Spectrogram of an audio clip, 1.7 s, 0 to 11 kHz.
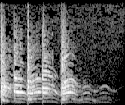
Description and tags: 2 stringed gourd twang. Recorded as 22khz
One of the instruments as played by the FLOATING CONCRETE ORCHESTRA
detuned, gourd, handmade, invented-instrument, strings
